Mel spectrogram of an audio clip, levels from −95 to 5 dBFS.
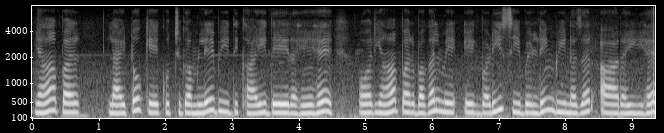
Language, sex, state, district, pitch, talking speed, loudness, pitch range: Hindi, female, Rajasthan, Jaipur, 230 Hz, 160 wpm, -12 LUFS, 220-245 Hz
